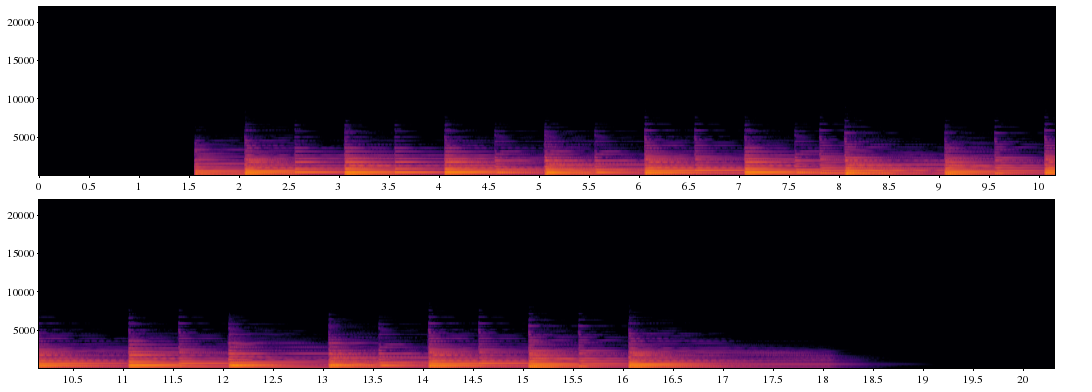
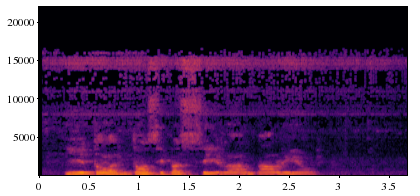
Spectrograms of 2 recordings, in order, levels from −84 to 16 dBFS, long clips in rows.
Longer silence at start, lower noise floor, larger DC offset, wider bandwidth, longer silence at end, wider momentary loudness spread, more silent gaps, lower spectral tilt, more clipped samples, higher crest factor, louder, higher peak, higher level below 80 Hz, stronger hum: first, 1.55 s vs 0.05 s; first, under -90 dBFS vs -46 dBFS; neither; second, 6.2 kHz vs 17 kHz; first, 2.25 s vs 0.5 s; about the same, 10 LU vs 9 LU; neither; first, -9 dB/octave vs -6.5 dB/octave; neither; about the same, 16 dB vs 18 dB; about the same, -18 LUFS vs -20 LUFS; about the same, -2 dBFS vs -4 dBFS; first, -42 dBFS vs -54 dBFS; neither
